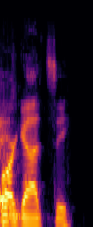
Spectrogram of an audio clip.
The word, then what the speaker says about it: Bargatze: How do you say Bargatze. Nate Bargatze.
